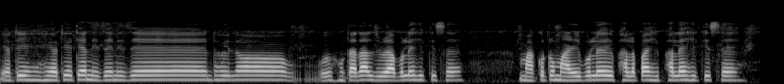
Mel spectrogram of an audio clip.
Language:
Assamese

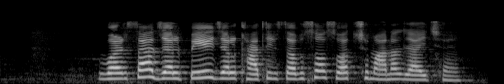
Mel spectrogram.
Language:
Maithili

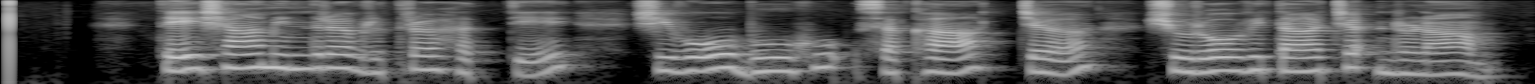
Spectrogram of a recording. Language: Sanskrit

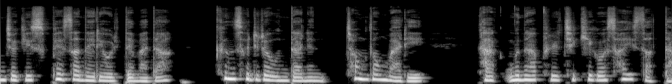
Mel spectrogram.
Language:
Korean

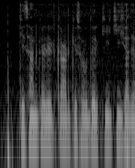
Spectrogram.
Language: Bangla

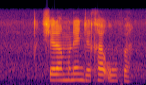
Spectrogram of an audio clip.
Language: Venda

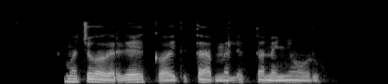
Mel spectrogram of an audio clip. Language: Kalenjin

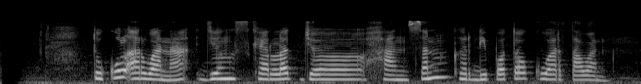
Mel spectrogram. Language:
Sundanese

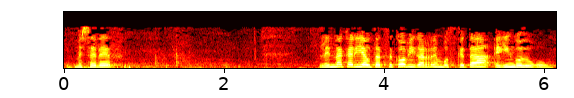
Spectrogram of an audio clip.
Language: Basque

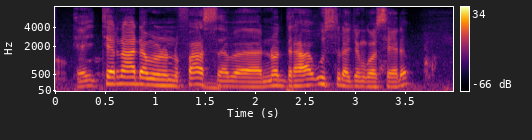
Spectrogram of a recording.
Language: Fula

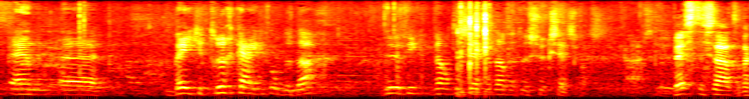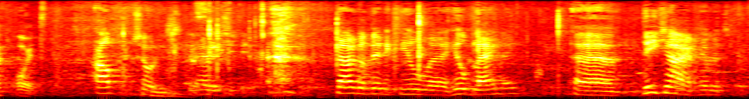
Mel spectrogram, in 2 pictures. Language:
Dutch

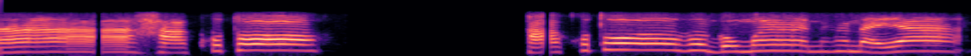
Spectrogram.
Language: Bodo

